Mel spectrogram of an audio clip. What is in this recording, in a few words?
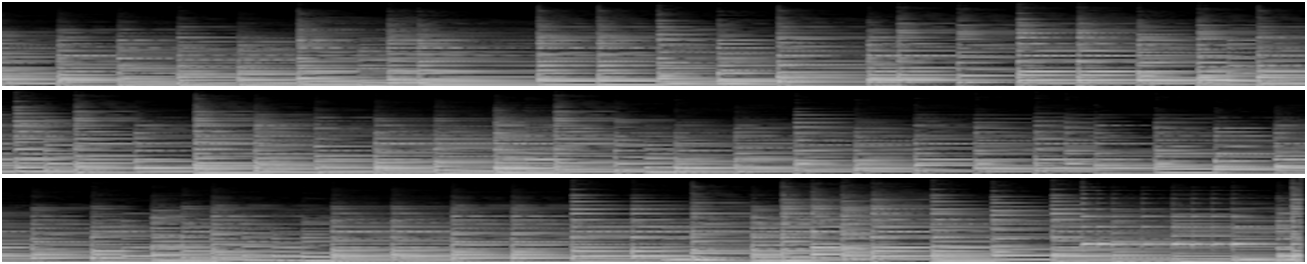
jamaica, piano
